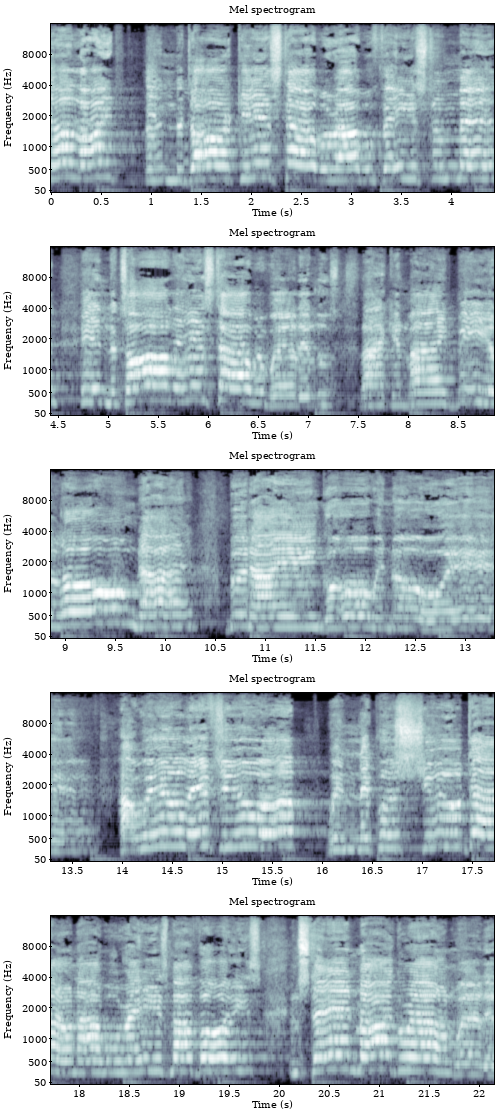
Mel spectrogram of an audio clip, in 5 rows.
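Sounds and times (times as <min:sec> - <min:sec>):
tenor singing: 0:00.0 - 0:22.1.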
